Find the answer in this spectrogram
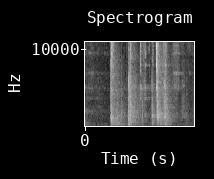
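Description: Three sharp clattering knocks of kitchen utensils being handled on a worktop, about half a second apart, while seasoning is added to a pan of soup.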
